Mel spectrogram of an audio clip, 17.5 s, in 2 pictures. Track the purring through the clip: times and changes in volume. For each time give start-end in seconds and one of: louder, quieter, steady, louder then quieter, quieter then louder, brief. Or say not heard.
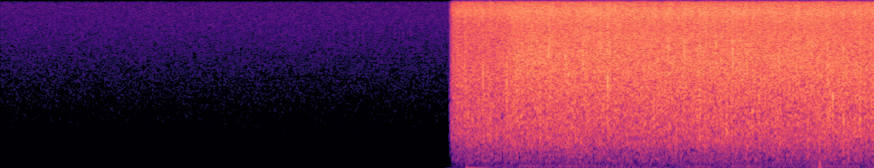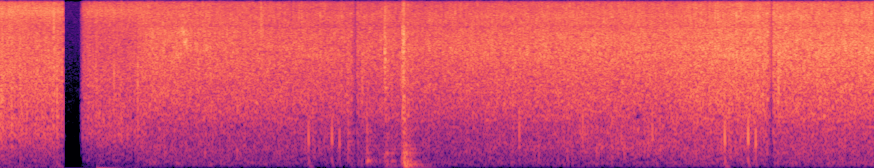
not heard.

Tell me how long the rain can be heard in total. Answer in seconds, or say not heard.
13 s.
